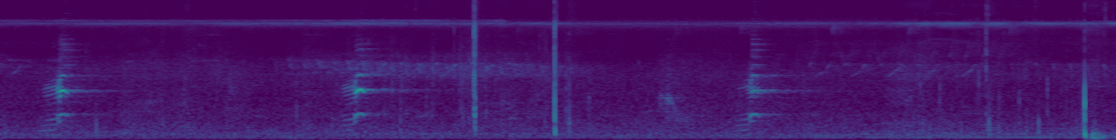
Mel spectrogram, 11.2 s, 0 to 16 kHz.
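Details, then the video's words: Canada goose calling on May 20, 2023: three clear nasal honks roughly every three to four seconds, with scattered clicks, a steady high hiss and a low rumble at the end. "canada goose calling"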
